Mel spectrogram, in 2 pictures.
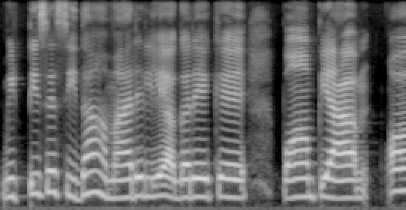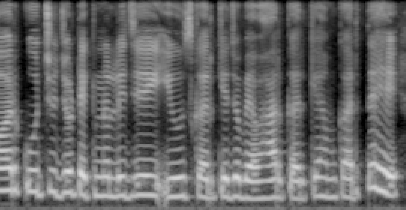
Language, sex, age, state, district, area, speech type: Hindi, female, 18-30, Rajasthan, Jodhpur, rural, spontaneous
